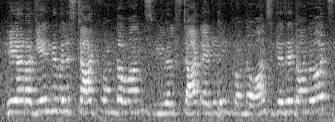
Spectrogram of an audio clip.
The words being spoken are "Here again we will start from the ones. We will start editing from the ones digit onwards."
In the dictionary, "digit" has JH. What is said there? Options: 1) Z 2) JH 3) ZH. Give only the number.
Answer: 1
